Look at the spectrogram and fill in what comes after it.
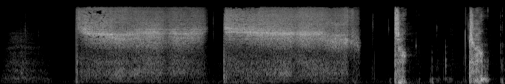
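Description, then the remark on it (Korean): On a live visible radio broadcast of the show Volume Up, a voice imitates frying jeon (Korean pancakes) with the mouth, ASMR-style, with two long, steady bursts of bright hissing sizzle, followed by a few short, sharp sputtering hisses. “입으로 전을 붙여본 ASMR계의 1등 아티스트”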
